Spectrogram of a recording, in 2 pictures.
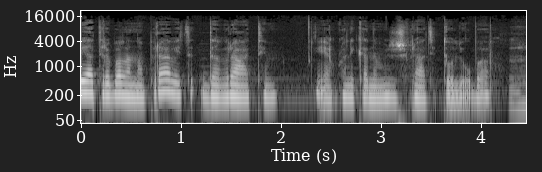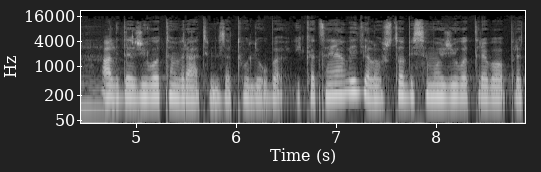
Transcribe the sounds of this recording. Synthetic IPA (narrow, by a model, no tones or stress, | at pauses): jaːt̪ɾe̞balˠanapɾaʋit̪d̪aʋɾaːt̪im | ḭakonikad̪ne̞moʒeʃʋɾaːt̪i̥t̪ːṵːʎṵːba̰ʋalid̪aʒiʋo̞t̪omʋɾaːt̪imzat̪uːʎṵːba̰ʋikat̪samjaːʋid̪je̞laʃt̪o̞bise̞mojʒiːʋo̞t̪ːɾe̞baopɾet̪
